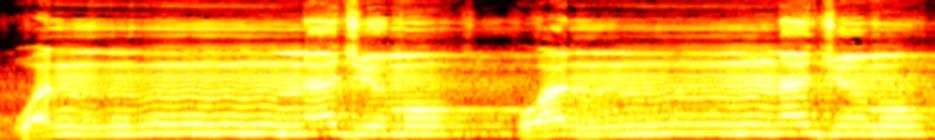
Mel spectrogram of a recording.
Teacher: جیم حروف قلقلہ میں سے ہے، حروف قلقلہ کا اصول یہ ہے کہ جب حروف قلقلہ ساکن حالت میں ہو تو اس کو جھٹکے سے پڑھتے ہیں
